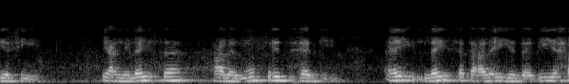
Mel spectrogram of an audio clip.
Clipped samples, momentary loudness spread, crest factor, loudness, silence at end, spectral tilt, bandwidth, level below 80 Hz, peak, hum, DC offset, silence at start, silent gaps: under 0.1%; 12 LU; 18 dB; -22 LUFS; 0 s; -10 dB/octave; 6.2 kHz; -58 dBFS; -4 dBFS; none; under 0.1%; 0 s; none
